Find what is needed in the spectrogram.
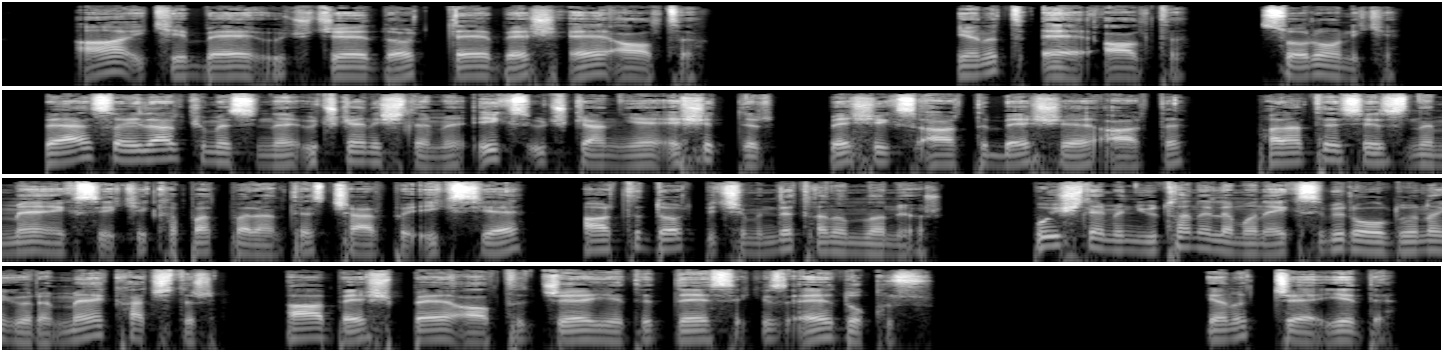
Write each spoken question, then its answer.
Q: Bu işlemin yutan elemanı eksi 1 olduğuna göre m kaçtır?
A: Yanıt C 7.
